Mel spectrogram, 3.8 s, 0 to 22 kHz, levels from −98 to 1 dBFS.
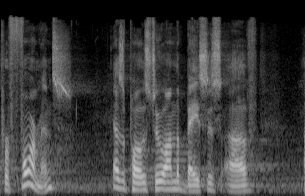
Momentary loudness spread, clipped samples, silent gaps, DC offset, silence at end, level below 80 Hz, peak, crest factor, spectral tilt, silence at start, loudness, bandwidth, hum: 7 LU; under 0.1%; none; under 0.1%; 0.5 s; -72 dBFS; -14 dBFS; 18 dB; -3.5 dB/octave; 0 s; -29 LUFS; 15.5 kHz; none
